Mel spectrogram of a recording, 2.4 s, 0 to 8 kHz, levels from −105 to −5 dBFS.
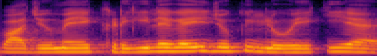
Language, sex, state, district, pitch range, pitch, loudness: Hindi, female, Chhattisgarh, Bilaspur, 150-175 Hz, 160 Hz, -28 LUFS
